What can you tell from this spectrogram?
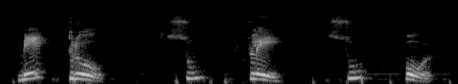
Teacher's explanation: A sílaba tônica é a última. Independente se ela tem o acento ou não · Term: oxítona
